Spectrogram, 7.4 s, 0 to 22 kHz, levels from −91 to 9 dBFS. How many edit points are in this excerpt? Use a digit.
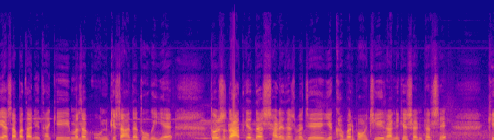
0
